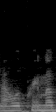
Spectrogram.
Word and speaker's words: alla prima: Jasmine, what does alla prima mean?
